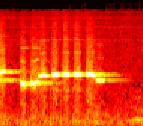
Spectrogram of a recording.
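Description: A person whistles a quick, tuneful phrase imitating a mockingbird's song. It comes as about six short, pulsing notes with small pitch steps, close and clear with no talking.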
